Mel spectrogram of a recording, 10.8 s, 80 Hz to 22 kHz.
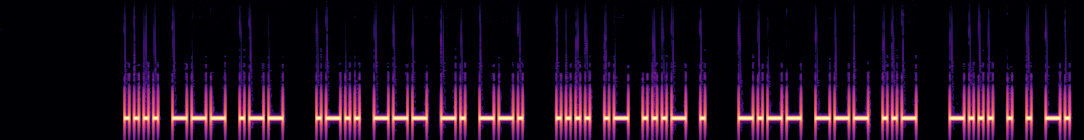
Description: Morse code, heard as a keyed tone, about 25 wpm, 700 Hz. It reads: HOW LONG HAVE YOU BEEN
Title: Sentences from Top 200 Words 25wpm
